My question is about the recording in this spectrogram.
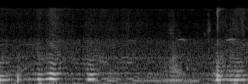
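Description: Honeybees buzz steadily around five hives set at the far end of a Paris park garden, shaded by lime trees. The low droning hum swells and fades as individual bees pass close, with a few louder buzzing peaks.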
